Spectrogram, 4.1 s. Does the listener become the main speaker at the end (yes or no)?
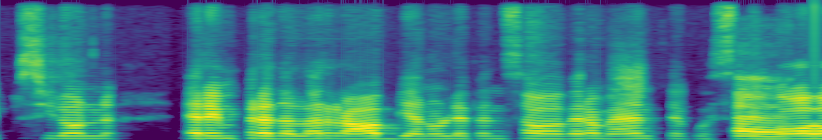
yes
